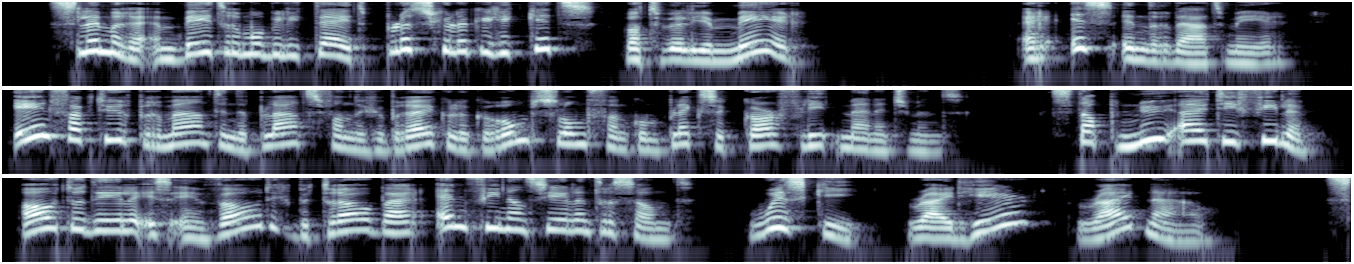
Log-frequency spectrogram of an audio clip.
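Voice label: Flemish Belgium, female, voice over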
